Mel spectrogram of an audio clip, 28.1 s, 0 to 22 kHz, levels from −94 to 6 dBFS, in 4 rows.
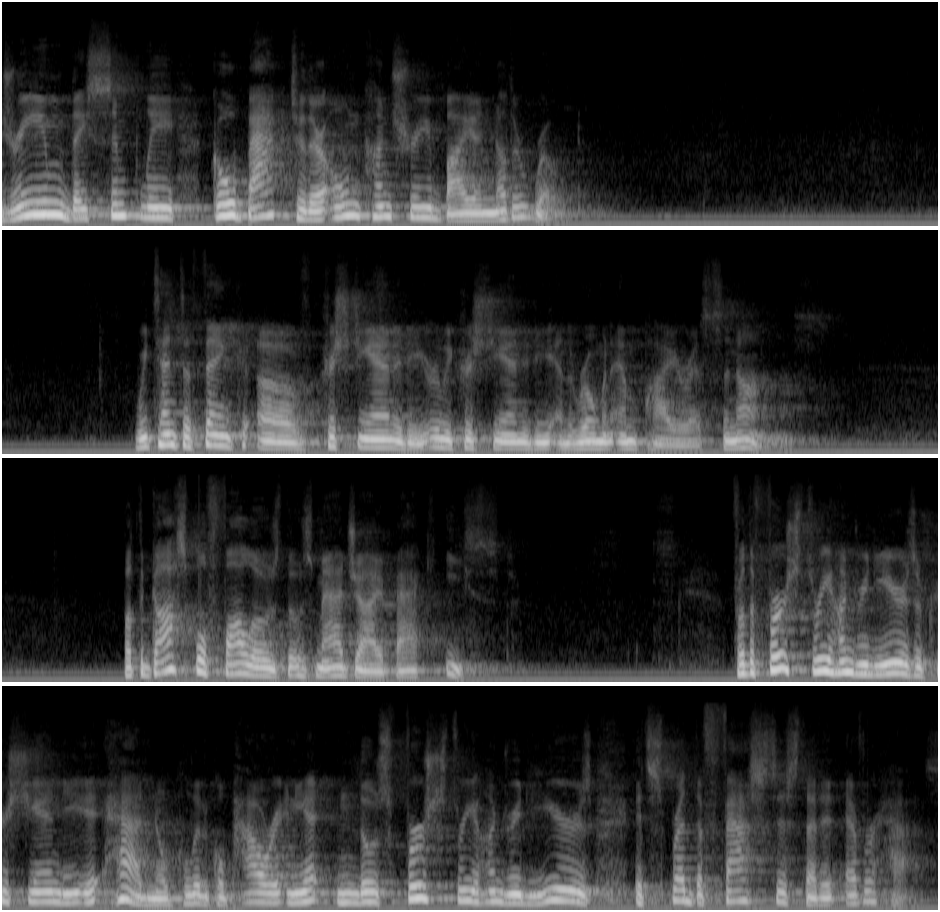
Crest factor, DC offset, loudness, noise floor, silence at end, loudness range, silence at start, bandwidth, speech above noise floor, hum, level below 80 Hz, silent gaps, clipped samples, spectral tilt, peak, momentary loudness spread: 18 dB; under 0.1%; -25 LUFS; -50 dBFS; 0.25 s; 8 LU; 0 s; 6.6 kHz; 27 dB; 60 Hz at -50 dBFS; -50 dBFS; none; under 0.1%; -10 dB/octave; -8 dBFS; 12 LU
